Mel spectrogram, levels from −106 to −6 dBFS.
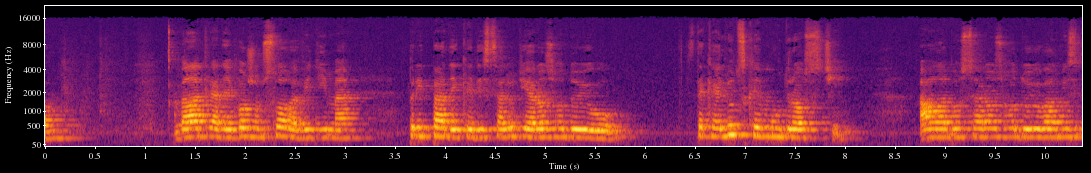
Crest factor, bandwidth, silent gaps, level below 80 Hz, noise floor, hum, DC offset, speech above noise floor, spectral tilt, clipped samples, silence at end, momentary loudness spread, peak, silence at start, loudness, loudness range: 18 dB; 15.5 kHz; none; -70 dBFS; -57 dBFS; none; under 0.1%; 34 dB; -5 dB/octave; under 0.1%; 0 s; 14 LU; -8 dBFS; 0 s; -24 LUFS; 2 LU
